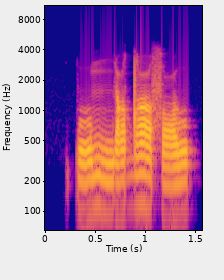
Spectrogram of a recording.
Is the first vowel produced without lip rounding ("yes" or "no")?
no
